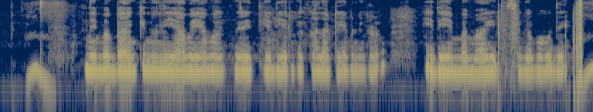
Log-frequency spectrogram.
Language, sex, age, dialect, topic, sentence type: Kannada, female, 25-30, Mysore Kannada, banking, question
